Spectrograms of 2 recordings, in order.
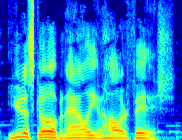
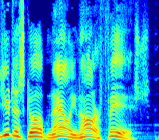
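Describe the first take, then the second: First: It is read in a normal, plain voice. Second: It is said in a put-on character voice.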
